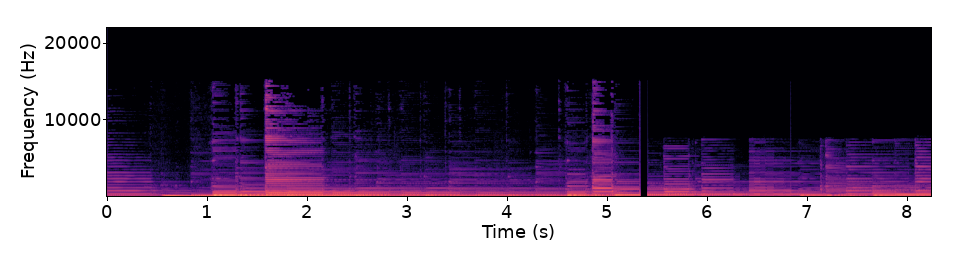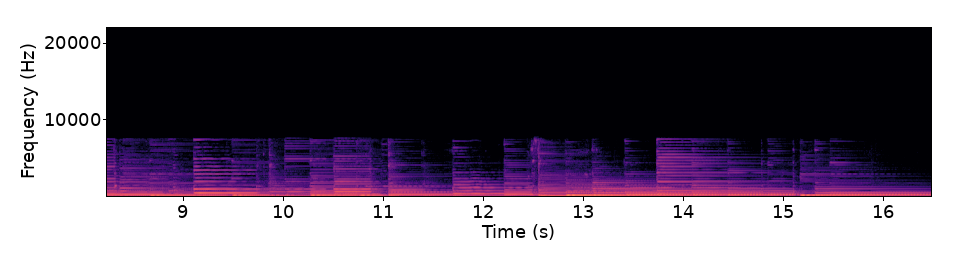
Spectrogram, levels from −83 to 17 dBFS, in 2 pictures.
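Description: At 5.32 s the sound drops out for 80 ms. When it returns, it is duller and boxier. The level falls by about 5 dB. A faint new background noise sits far below the signal. This change holds to the end of the clip. The likely cause is that the input switched to a poorer device, such as another microphone or a headset's call profile, with its own narrower band, tone and noise.

From 6.24 s to 6.83 s the sound turns into a rigid, metallic buzz. It keeps a fixed pitch of 93.8 Hz, which points to a repeated chunk about 10.7 ms long. Most of the real audio in this stretch is skipped. This is robotic sound from repeated short buffers. New audio likely arrived too seldom, so the software kept replaying the last short buffer to fill the gap.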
